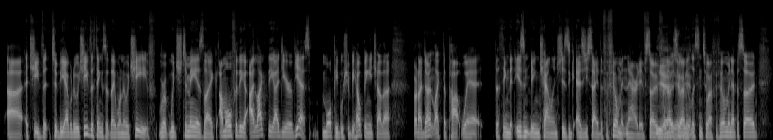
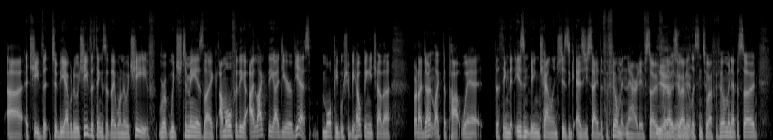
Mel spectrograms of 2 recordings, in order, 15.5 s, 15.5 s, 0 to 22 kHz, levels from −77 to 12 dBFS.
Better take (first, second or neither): neither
